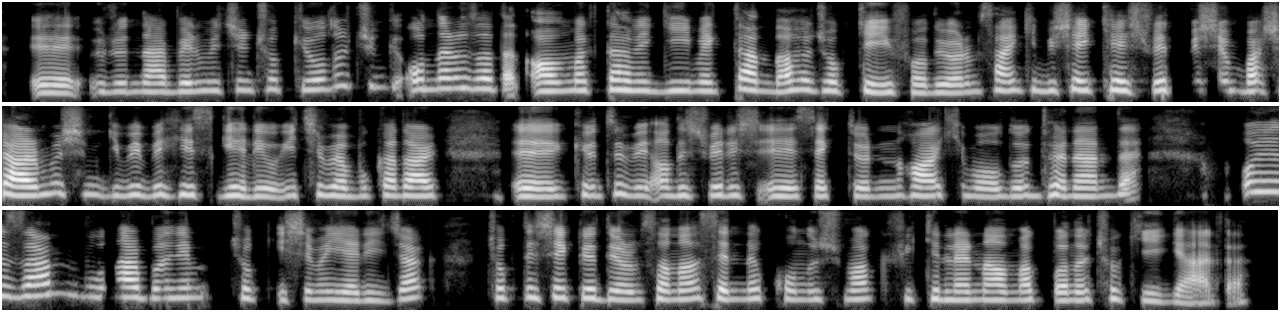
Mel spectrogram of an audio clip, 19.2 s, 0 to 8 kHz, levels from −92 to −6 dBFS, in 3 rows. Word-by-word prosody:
eee, 190 -1 +1
ürünler 215 0 -3
benim 225 +2 -1
için 250 +2 -7
çok 260 +1 -10
iyi - - -2
olur 315 +7 -3
çünkü 345 -2 -11
onları 290 +3 0
zaten 280 -1 +2
almaktan 245 +3 +3
ve 240 - 0
giymekten 235 +1 +1
daha 250 +4 +2
çok 235 -1 -3
keyif 205 -2 +1
alıyorum. 195 +1 0
Sanki 245 0 0
bir - - -2
şey 255 0 +2
keşfetmişim, 245 -1 -2
başarmışım 240 +1 +6
gibi 220 +1 -3
bir 235 - -1
his 235 0 -3
geliyor 205 -3 0
içime 220 -1 -2
bu 205 - -9
kadar, 215 0 +4 0.4
eee, 195 -1 +4
kötü 235 +3 -4
bir 215 -1 -2
alışveriş, 220 +1 -3
eee, 200 +1 +1
sektörünün 205 0 -3
hâkim 215 -1 +2
olduğu 205 +2 -2
dönemde. 210 -1 +1 0.5
O 290 - 0
yüzden 310 +2 +2
bunlar 275 -1 +3
benim 260 +1 -3
çok 250 -3 -4
işime 210 +1 -5
yarayacak. 200 +5 -1 0.2
Çok 255 -1 -4
teşekkür 260 -1 +1
ediyorum 220 -4 +1
sana. 225 +2 +1
Seninle 235 -1 0
konuşmak, 225 0 -4
fikirlerini 215 -2 -1
almak 210 0 +1
bana 200 +1 +1
çok 225 0 -7
iyi 185 -3 -3
geldi. 155 -3 -2
225 Hz, 180 wpm, -24 LUFS, 210-250 Hz, 0.5 s, başarmışım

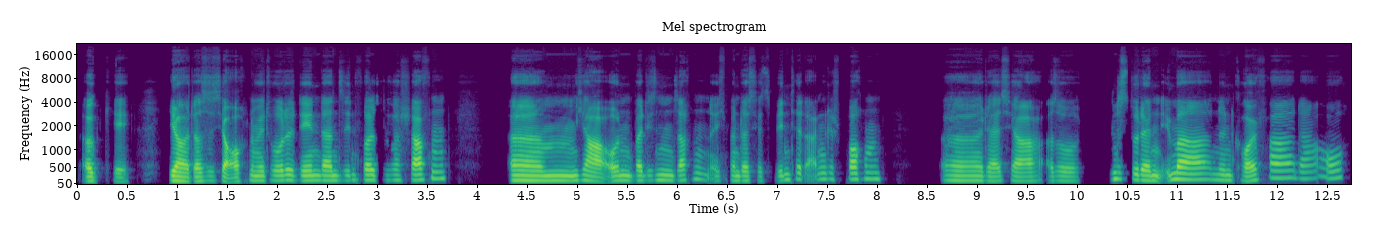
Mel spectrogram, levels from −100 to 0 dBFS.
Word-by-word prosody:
Okay. 115 -2 -2 0.4
Ja, 125 -3 +7
das 120 +1 0
ist 125 0 -12
ja - - +6
auch 110 +1 0
'ne 135 - -2
Methode, 135 +2 0
denen 135 0 +1
dann 135 0 +3
sinnvoll 145 +2 -1
zu 145 0 -23
verschaffen. 150 +5 +1 0.7
Ähm, 135 -1 +4
ja 135 -4 +5
und 130 +3 0
bei 135 0 +1
diesen 140 +1 -3
Sachen 145 +4 -5
ich 130 - -13
meine, 130 -1 -4
du - - 0
hast 130 0 -10
jetzt 125 0 -16
Vinted 155 +5 -5
angesprochen. 170 +1 -4 0.6
Äh, 140 - -9 0.3
da 125 -1 -1
ist 125 0 -8
ja 120 -1 0
also, 125 -1 -6 0.3
findest 175 0 -7
du 155 - 0
denn 135 -2 +3
immer 160 +1 +3
'nen 145 -2 -4
Käufer 200 +12 -1
da 185 -1 -9
auch? 200 -3 -6
140 Hz, 185 wpm, -23 LUFS, 130-155 Hz, 0.7 s, Ja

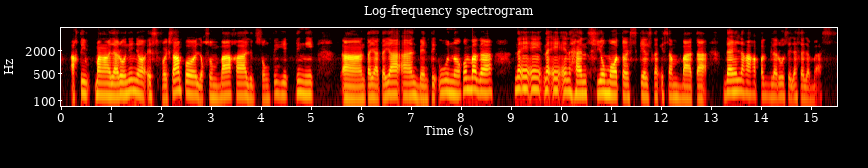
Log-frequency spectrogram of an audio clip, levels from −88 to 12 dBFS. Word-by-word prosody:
acti 165 - +1 0.2
mga 145 -2 +5
laro 150 +2 +1
ninyo 160 -2 -2
is 145 - -9
for 125 - -9
example, 160 -3 +5
luksong 130 -1 -10
baka, 140 0 +4
luksong 120 -1 -15
tigi 150 -1 -13 0.2
tinik, 155 -2 -7 0.6
ah, 120 -1 +6
taya-tayaan, 140 +3 -2
bente-uno, 150 +6 -5
kumbaga 180 -3 +4 0.4
na-e-e 205 -1 -3
na-e-enhance 170 -6 -3
yung 165 0 -2
motor 145 -2 +1
skills 135 0 -10
ng 135 -1 -8
isang 130 -2 -7
bata 120 0 +2 0.4
dahil 170 +3 0
nakakapaglaro 140 -4 -3
sila 130 0 -12
sa 120 -2 -10
labas. 110 -1 -17
145 Hz, 110 wpm, -20 LUFS, 130-165 Hz, 0.6 s, ah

